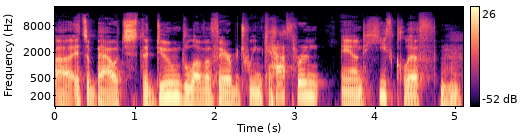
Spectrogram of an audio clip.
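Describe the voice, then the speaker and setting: The recording is very clean, with a silent background. A man with an unremarkable speaking voice talks fairly slowly at a medium pitch. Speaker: comedy podcast host. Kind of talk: comedic improv banter. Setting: recording with microphone.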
